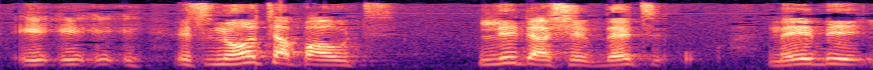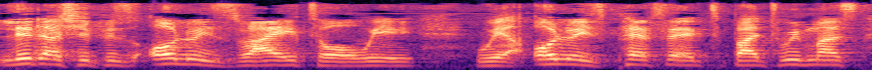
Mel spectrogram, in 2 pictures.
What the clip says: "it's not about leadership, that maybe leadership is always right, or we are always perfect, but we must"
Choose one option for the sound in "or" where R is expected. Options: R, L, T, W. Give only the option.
W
